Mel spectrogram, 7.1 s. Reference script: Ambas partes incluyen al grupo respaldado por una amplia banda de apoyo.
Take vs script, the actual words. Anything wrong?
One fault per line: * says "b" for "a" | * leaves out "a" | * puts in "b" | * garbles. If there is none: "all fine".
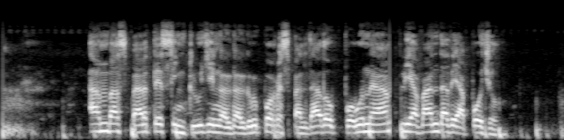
* puts in "al"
